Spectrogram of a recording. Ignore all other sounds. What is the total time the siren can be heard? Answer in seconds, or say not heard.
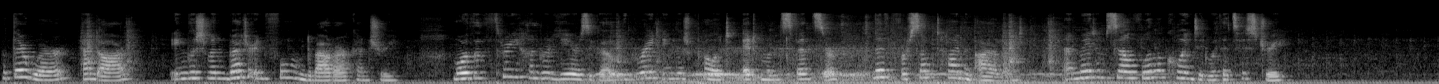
not heard.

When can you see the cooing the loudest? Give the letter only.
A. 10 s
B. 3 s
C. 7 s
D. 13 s
C.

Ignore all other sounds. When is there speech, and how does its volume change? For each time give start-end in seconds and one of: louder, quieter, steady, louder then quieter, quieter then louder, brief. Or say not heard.
0.0-13.0 steady.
